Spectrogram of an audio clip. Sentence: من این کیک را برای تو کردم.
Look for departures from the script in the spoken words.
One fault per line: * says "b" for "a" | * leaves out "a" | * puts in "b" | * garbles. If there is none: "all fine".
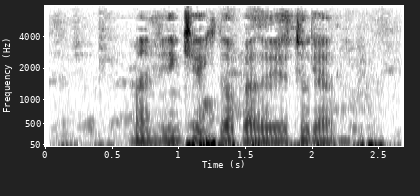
all fine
